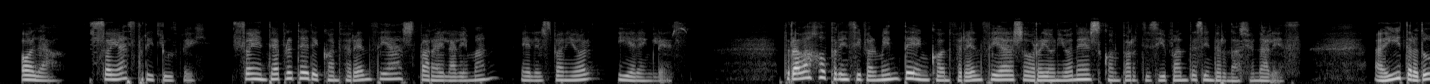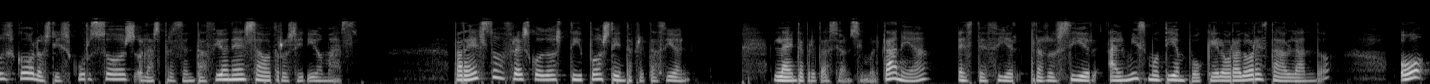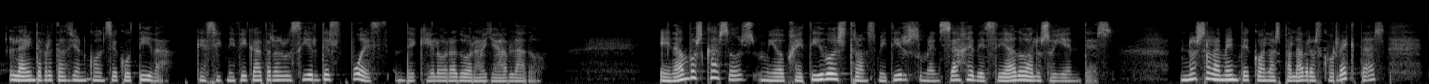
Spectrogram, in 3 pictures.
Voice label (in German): hoerprobe spanisch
